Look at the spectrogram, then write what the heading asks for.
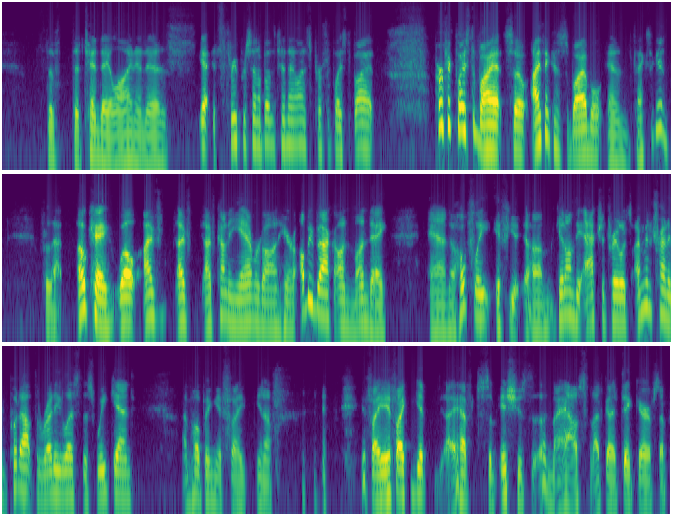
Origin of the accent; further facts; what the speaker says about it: California, United States; now in Dallas, United States; I grew up in California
